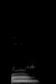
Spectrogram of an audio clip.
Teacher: They move forward and in a rounded way. For the round oo, your lips are rounded but not as forward as o.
